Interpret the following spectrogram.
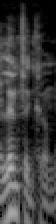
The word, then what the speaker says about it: Linthicum: Linthicum? Yeah, Linthicum.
